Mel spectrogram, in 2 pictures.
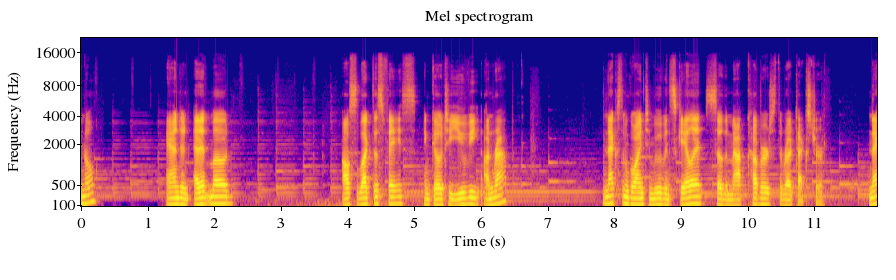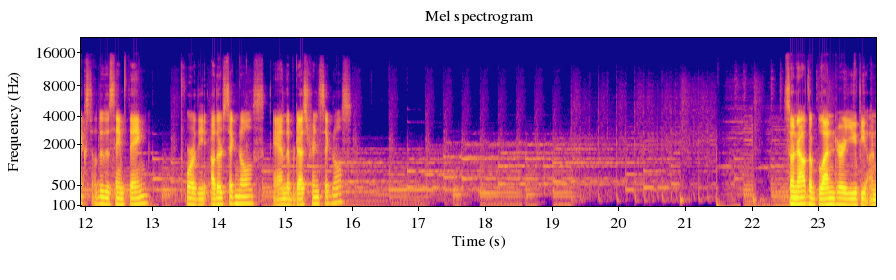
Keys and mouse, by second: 1.6-2.1 drag, 3.1 a, 3.5 a, 3.6 a, 4.5 click, 6.5 shift+click, 7.2 click, 8.7-10.0 typing, 9.2 click, 9.5 click, 10.0 click, 11.5 click, 12.6 click, 13.3 click, 14.0 a, 14.0 s, 14.6 g, 15.1 Tab, 15.5 click, 16.3 click, 16.6 a, 16.6 s, 16.8 click, 16.9 g, 17.1 click, 17.4 click, 17.6 click, 18.1 click, 19.7 click, 20.0 a, 20.0 s, 20.3 click, 20.4 g, 20.9 Tab, 21.3 click, 21.9 click, 22.2-23.2 typing, 22.4 click, 22.7 click, 23.1 click, 23.6 click.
